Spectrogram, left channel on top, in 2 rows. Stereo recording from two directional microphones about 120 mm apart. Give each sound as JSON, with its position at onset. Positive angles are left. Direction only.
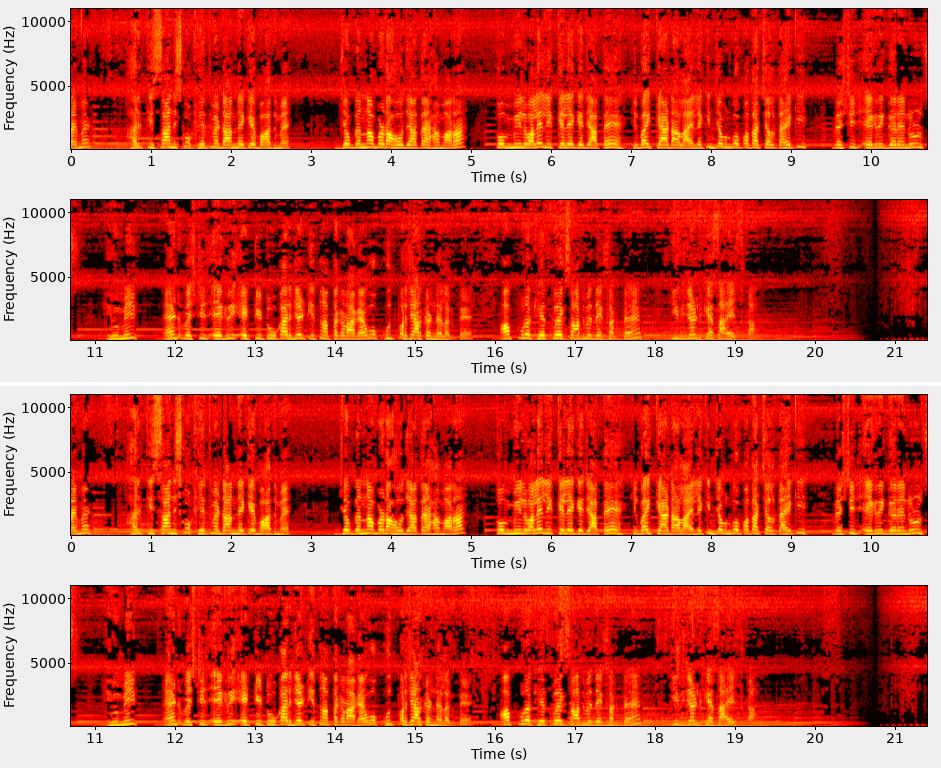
{"t": 0.0, "sound": "speech", "side_deg": 0}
